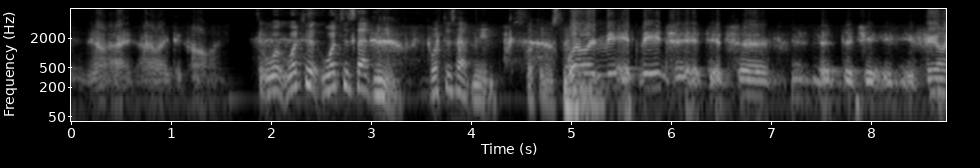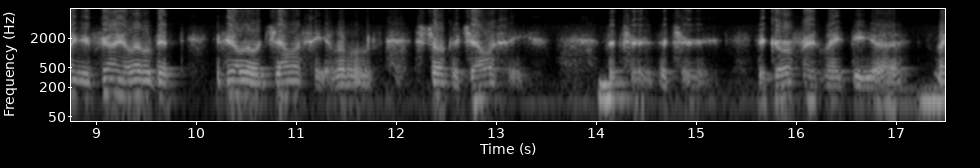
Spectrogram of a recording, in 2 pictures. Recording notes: over the phone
